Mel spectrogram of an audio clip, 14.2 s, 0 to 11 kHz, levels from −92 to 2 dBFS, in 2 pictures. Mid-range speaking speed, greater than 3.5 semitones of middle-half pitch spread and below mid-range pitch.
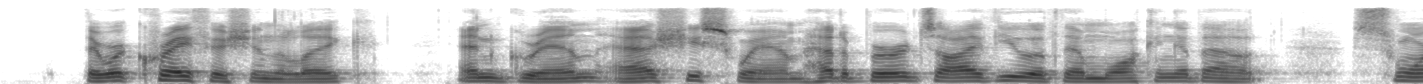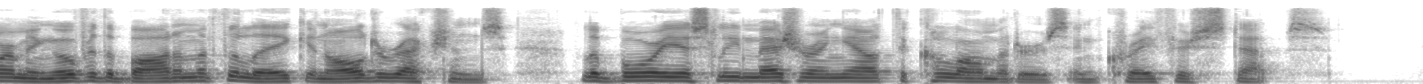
No: average, 165 wpm; average, 3.2 semitones; low, 130 Hz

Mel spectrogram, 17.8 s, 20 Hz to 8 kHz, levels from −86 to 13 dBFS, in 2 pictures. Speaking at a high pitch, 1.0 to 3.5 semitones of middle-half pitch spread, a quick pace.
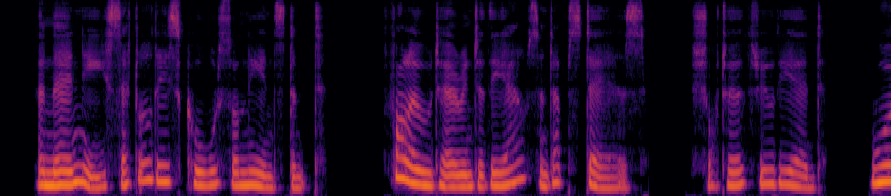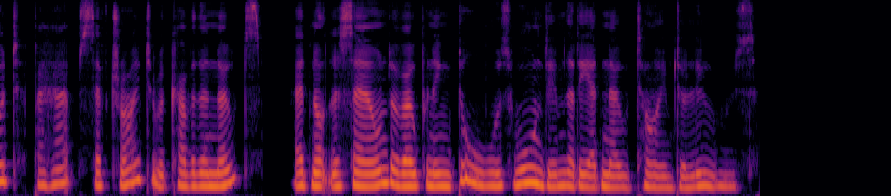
No: high, 195 Hz; average, 3.0 semitones; average, 150 wpm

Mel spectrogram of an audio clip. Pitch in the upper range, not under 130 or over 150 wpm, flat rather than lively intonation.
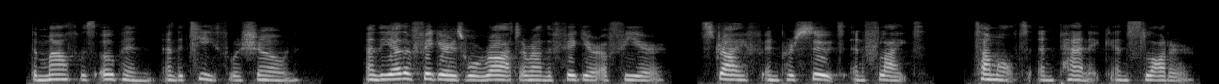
Yes: high, 205 Hz; average, 145 wpm; narrow, 2.2 semitones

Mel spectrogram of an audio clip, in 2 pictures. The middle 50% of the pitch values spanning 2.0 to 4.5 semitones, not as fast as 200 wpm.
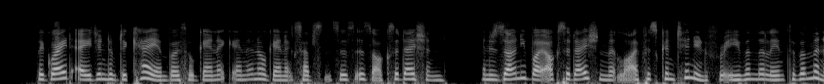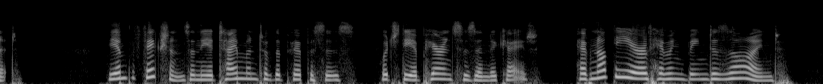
Yes: average, 3.0 semitones; average, 180 wpm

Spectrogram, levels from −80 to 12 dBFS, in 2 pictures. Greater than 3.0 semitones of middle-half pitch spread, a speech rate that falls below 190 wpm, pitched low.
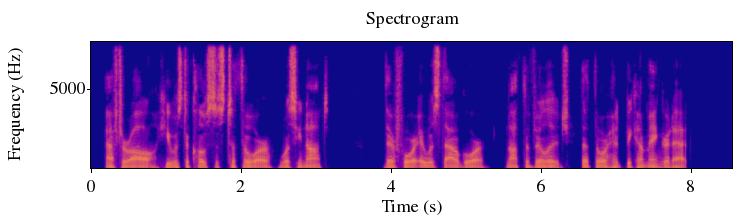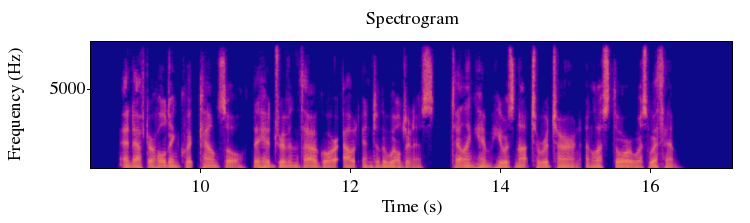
No: average, 2.7 semitones; average, 170 wpm; very low, 95 Hz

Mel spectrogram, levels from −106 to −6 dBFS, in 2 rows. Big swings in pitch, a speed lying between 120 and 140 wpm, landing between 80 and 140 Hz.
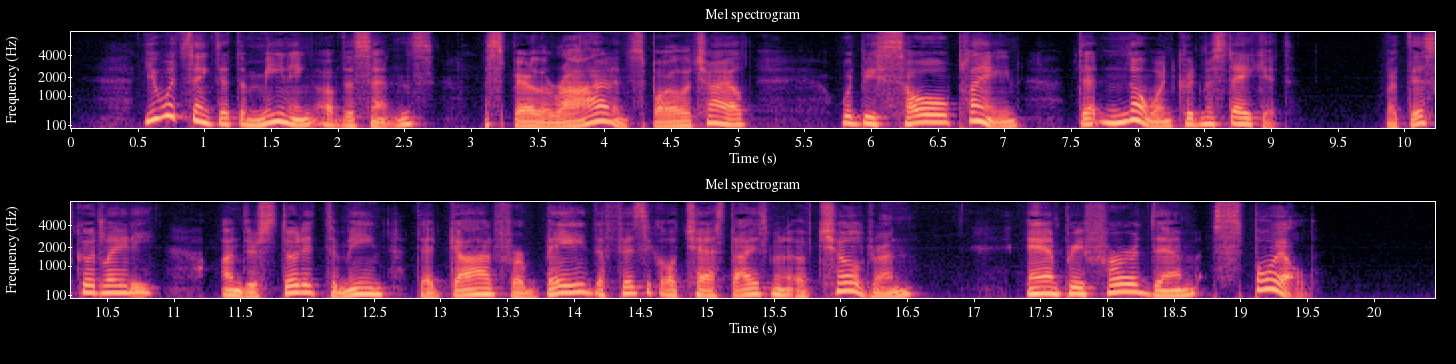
Yes: wide, 7.3 semitones; slow, 135 wpm; low, 135 Hz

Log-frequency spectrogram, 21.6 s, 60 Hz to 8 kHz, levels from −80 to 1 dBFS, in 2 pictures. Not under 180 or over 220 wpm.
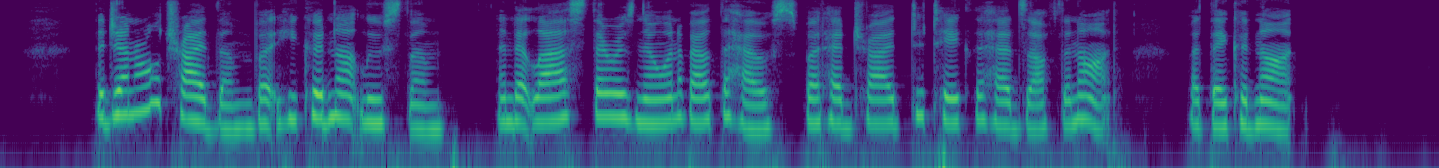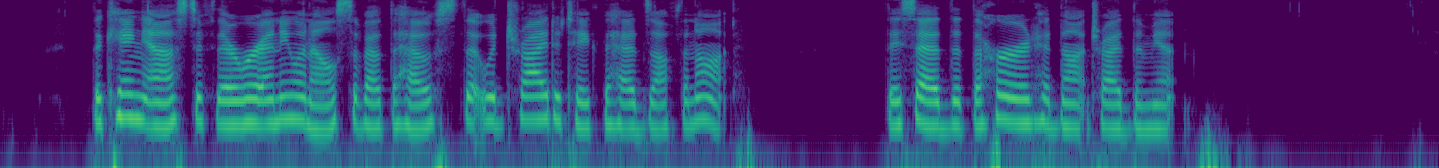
Yes: average, 185 wpm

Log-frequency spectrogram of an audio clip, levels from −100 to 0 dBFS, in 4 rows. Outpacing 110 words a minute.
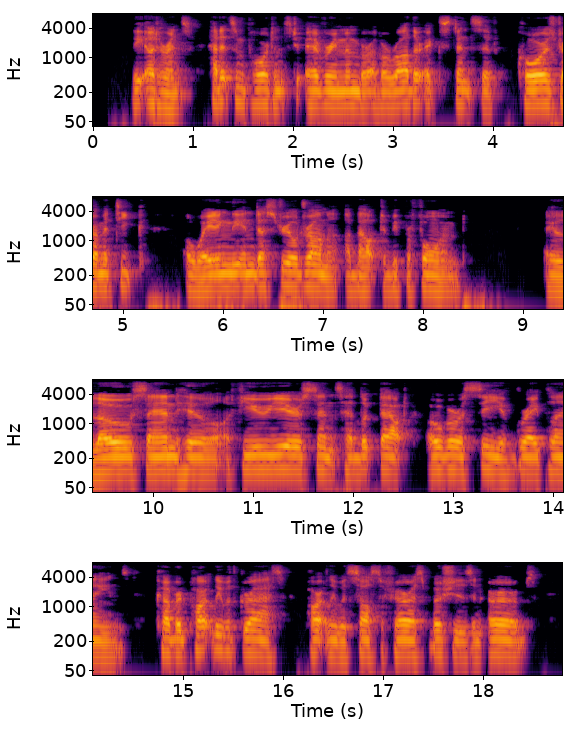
Yes: average, 155 wpm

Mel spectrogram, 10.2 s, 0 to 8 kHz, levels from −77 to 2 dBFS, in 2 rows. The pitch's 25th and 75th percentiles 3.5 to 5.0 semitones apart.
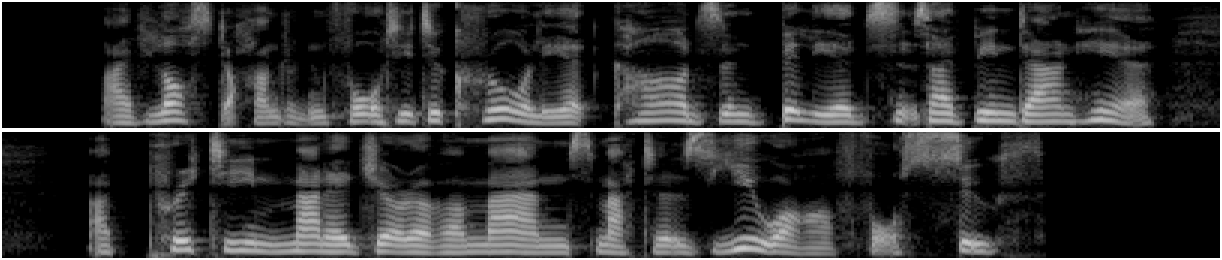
Yes: average, 3.9 semitones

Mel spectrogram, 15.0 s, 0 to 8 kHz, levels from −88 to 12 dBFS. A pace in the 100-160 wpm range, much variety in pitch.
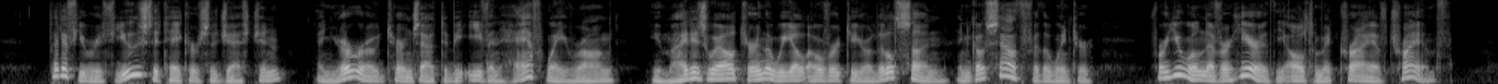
No: average, 185 wpm; wide, 7.7 semitones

